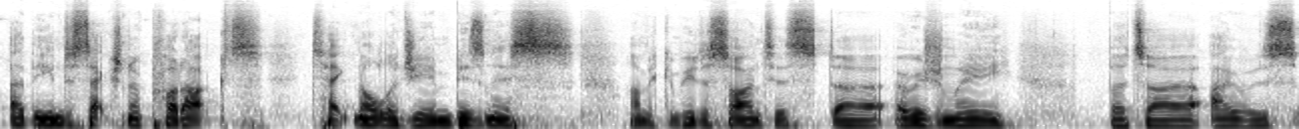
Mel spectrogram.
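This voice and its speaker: A man introduces himself on a conference panel in a low voice. He speaks in a flat, even monotone and often corrects himself mid-sentence. The sound is dry and close. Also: dry recording. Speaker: panelist, entrepreneur.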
